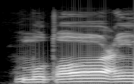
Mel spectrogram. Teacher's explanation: طا موٹا کر کے پڑھیں گے، حروف مستعلیہ میں سے ہے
